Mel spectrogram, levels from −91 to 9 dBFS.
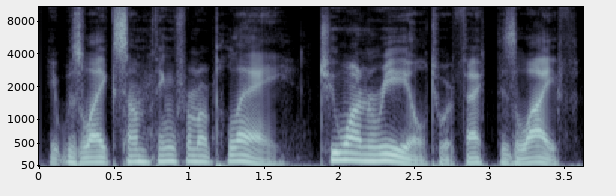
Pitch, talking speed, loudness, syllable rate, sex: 110 Hz, 215 wpm, -16 LUFS, 5.0 syllables/s, male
